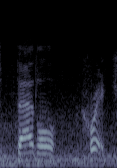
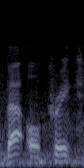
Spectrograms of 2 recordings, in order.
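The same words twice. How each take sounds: First: The second word sounds like 'crick'. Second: The second word sounds like 'creek'.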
